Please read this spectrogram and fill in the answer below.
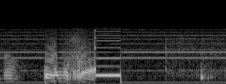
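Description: Police radio traffic: a short voice transmission ending in a brief beep about a second in, which cuts off sharply, over the radio channel's steady hum.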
